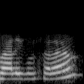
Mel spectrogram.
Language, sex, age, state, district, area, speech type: Kashmiri, female, 18-30, Jammu and Kashmir, Bandipora, rural, conversation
